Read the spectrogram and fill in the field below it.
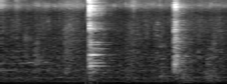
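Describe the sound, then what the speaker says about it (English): Cheeseburger mac and cheese being stirred in a pot, with two sharp clinks of a utensil against the pot over a quiet background. "mix it all up and everything like that"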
